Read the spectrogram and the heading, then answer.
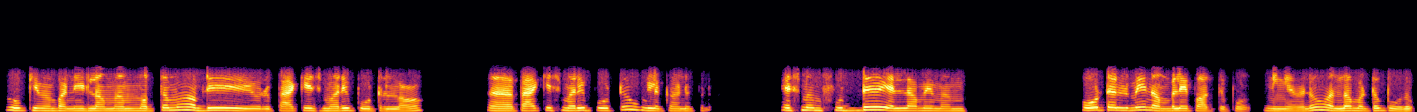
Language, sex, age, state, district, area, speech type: Tamil, female, 18-30, Tamil Nadu, Chennai, urban, conversation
